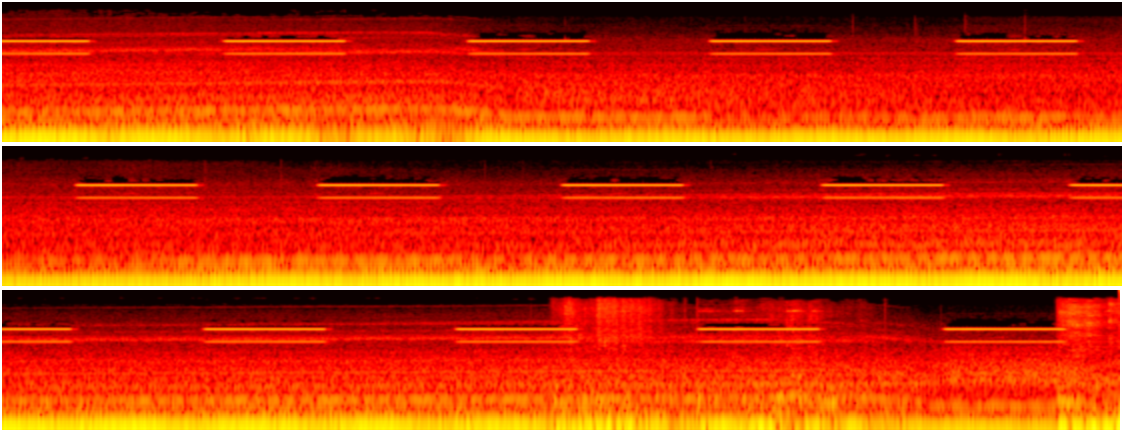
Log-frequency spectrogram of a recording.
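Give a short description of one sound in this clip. A turn signal beeps at an even pace.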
